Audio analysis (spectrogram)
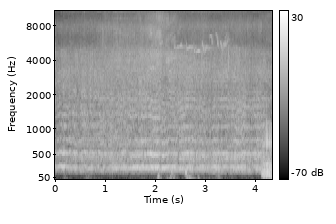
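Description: Honey bees buzz around beehive frames, a dense, steady droning hum from many insects close by that swells slightly toward the end, with no talking.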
